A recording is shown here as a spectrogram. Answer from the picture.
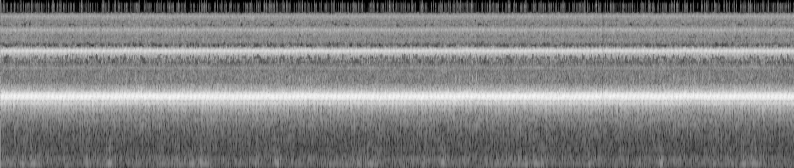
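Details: Mole cricket call used for luring mole crickets: a loud, unbroken, steady buzzing trill at one even pitch with a thin higher overtone, lasting the whole stretch, over faint low tapping sounds.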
